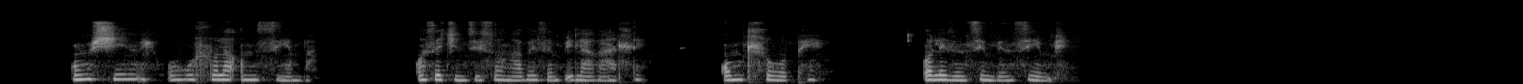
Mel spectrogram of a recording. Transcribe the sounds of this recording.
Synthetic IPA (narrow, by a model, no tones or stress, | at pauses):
um̩ʃinioɣuɬɔlaʔum̩zimbʱa | ɔsɛt͡ʃʼend͡zʱiswaŋaɓɛzempʼilaɣaɬɛ | om̩ɬɔpʰɛ | ɔlezint͡sʼimbʱint͡sʼiːmbʱi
